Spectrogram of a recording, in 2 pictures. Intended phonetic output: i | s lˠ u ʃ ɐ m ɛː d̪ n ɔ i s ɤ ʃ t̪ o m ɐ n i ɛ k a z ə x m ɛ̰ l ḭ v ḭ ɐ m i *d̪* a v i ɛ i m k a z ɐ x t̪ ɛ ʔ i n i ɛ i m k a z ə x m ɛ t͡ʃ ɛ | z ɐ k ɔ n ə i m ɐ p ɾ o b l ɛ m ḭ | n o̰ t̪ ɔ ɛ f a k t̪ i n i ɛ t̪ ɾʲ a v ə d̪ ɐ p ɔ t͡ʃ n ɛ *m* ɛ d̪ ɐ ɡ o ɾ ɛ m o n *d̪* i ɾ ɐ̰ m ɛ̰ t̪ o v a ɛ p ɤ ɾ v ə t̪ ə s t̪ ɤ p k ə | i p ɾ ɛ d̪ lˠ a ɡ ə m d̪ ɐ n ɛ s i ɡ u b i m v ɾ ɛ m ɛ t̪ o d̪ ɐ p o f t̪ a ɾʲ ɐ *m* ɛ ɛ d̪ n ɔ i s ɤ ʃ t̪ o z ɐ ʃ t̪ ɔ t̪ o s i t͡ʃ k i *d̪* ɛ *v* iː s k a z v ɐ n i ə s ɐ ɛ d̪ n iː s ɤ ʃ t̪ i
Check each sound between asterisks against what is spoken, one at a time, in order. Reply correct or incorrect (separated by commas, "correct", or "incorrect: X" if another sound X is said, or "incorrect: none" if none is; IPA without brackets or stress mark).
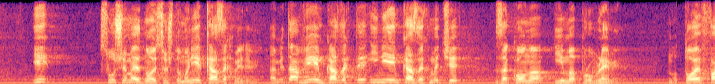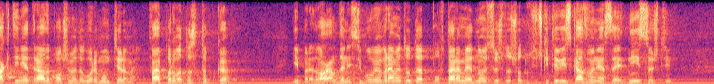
correct, correct, incorrect: t̪, correct, incorrect: t̪, correct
